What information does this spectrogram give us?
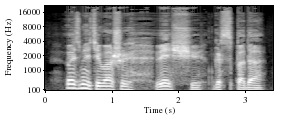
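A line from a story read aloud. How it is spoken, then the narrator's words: Dejected voice, judge. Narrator (Russian): сказал судья упавшим голосом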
